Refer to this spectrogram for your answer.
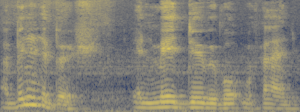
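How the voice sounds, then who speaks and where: A man with a Scottish accent talks at a fairly quick pace. His intonation is lively, and room echo can be heard. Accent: Scottish, still present. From Scotland. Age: 60s. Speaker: army veteran, small business owner. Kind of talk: casual chat.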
